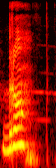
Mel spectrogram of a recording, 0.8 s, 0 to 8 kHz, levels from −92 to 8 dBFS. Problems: background sounds at intervals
